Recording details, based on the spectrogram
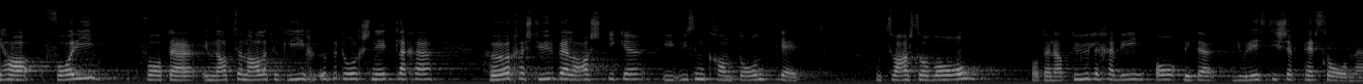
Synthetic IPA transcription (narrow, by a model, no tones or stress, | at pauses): ɪɦɑfɔɾifɔd̥̪əɪmnɑt͡sjɔnɑːləfɛɾɡliːχʏbəɾdʊrχʃnɪt̪ləχə | høːχəʃtyːɾbɛlɑʃtiɡəiysəmkʰɑnt̪oːnkrɛt | ut͡sʋɑːɾsovoːw | fɔd̥̪ənɑt̪yːɾlɪχəʋiobɪd̪əjuɾɪstiʃəpʰɛɾsoːnə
